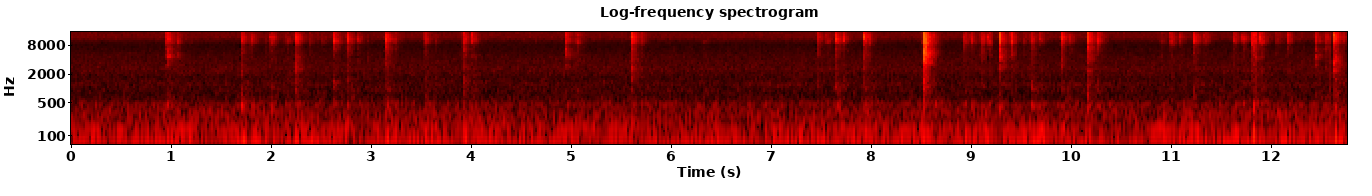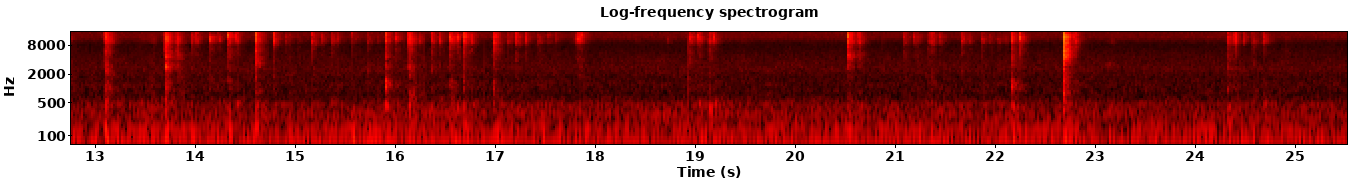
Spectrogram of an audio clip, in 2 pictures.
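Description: Keys on a keyboard click in short bursts of typing.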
